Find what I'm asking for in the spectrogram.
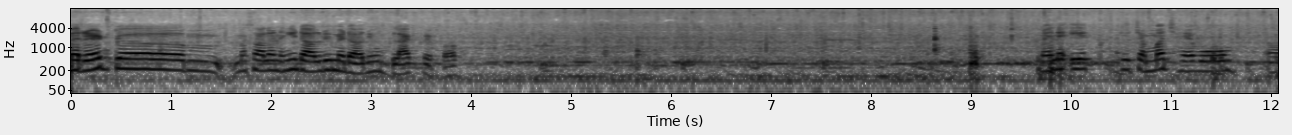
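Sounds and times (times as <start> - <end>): food sizzling in hot oil: 0.0 - 12.0
wooden spoon scraping wok: 8.6 - 11.6.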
